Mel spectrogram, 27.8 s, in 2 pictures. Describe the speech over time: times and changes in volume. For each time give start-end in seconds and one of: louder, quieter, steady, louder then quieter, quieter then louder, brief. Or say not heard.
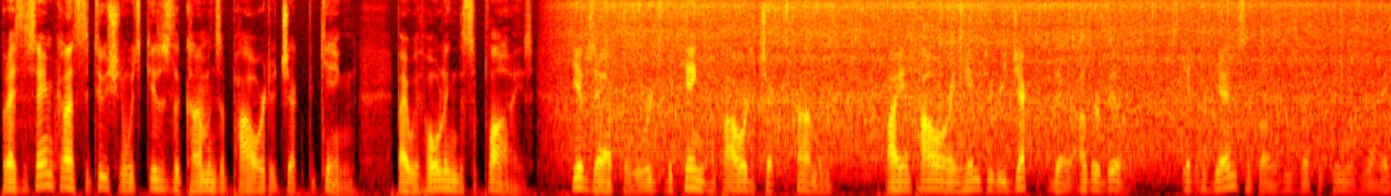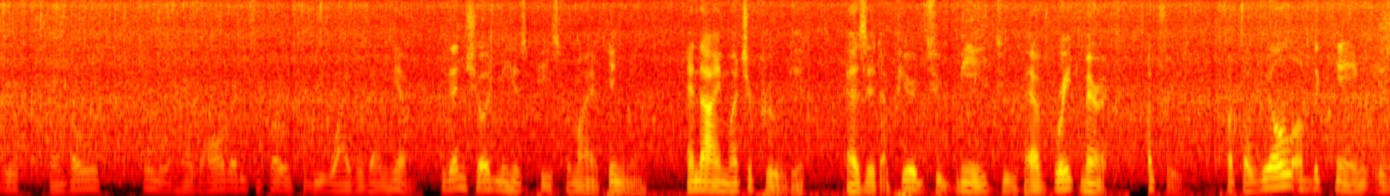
0.0-27.7 quieter then louder.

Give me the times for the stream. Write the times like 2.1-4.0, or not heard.
5.4-27.7.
